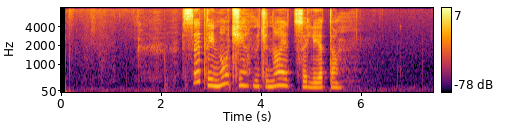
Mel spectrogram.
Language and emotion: Russian, sad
